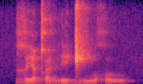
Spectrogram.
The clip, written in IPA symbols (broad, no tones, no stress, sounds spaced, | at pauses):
ʁ e qʼ ø r e ɡ͡ǁ ɯ w u χ o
